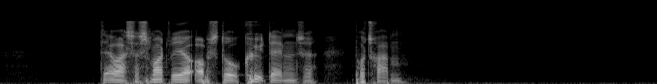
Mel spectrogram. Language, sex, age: Danish, male, 32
